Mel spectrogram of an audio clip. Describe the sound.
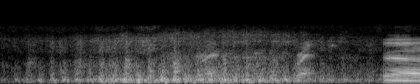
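A train rumbles and clatters through a busy station, with indistinct voices murmuring underneath, before a loud, steady horn blast sounds at the end.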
